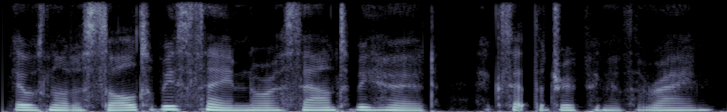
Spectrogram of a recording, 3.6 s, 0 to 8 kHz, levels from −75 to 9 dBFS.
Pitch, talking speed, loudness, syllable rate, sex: 170 Hz, 330 wpm, -18 LUFS, 6.8 syllables/s, female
